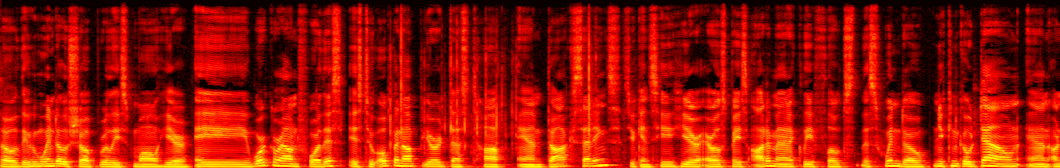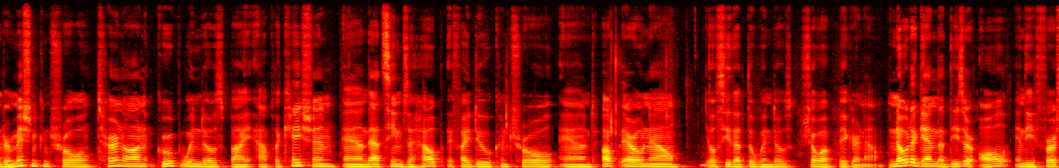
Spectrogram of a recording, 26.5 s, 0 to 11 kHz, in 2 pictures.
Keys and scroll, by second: 5.0 super+space, 5.3-6.7 typing, 7.4 Return.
